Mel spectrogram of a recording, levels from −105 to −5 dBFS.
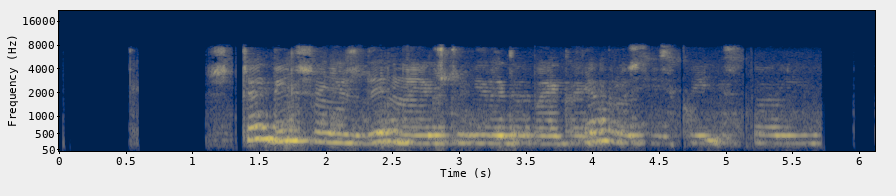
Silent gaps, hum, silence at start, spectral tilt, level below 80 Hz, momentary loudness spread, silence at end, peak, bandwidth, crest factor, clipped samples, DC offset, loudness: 1.33-1.37 s; none; 1.15 s; -3 dB/octave; -82 dBFS; 15 LU; 0.4 s; -16 dBFS; 8.2 kHz; 18 dB; under 0.1%; under 0.1%; -34 LUFS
